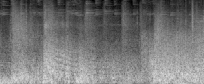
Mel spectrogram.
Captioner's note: thunder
